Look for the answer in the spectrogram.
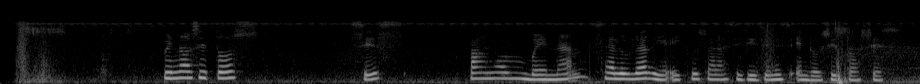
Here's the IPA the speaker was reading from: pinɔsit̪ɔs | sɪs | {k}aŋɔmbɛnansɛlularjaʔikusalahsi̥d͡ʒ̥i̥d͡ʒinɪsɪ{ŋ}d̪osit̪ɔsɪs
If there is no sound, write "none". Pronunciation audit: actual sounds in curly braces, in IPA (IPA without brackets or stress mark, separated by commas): p, n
